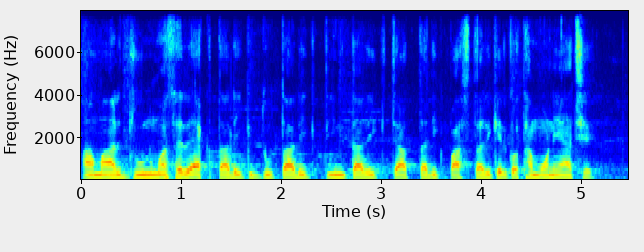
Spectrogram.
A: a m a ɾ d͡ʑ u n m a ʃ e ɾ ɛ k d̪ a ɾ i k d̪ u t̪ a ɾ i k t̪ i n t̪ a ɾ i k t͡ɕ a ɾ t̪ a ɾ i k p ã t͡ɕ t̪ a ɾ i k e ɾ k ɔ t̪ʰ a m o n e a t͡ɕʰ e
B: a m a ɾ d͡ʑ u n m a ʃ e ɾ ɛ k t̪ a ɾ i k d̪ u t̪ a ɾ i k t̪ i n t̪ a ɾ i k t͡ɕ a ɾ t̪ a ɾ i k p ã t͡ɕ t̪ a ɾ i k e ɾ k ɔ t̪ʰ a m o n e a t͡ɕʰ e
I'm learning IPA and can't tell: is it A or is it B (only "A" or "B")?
B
